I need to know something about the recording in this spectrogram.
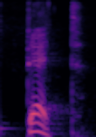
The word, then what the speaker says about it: debt: Don't confuse that with deuda, which is debt, D-E-B-T.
